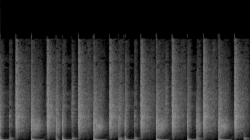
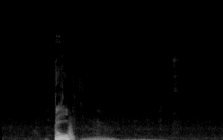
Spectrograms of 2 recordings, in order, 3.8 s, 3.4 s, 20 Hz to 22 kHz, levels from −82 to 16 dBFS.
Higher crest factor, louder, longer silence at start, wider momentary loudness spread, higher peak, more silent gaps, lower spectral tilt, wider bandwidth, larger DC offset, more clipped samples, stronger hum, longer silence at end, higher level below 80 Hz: about the same, 22 dB vs 20 dB; second, -24 LUFS vs -16 LUFS; second, 0 s vs 0.8 s; second, 3 LU vs 25 LU; second, -6 dBFS vs -2 dBFS; neither; second, 0 dB/octave vs -9.5 dB/octave; first, 17 kHz vs 5.6 kHz; neither; neither; neither; second, 0 s vs 1.7 s; first, -46 dBFS vs -54 dBFS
